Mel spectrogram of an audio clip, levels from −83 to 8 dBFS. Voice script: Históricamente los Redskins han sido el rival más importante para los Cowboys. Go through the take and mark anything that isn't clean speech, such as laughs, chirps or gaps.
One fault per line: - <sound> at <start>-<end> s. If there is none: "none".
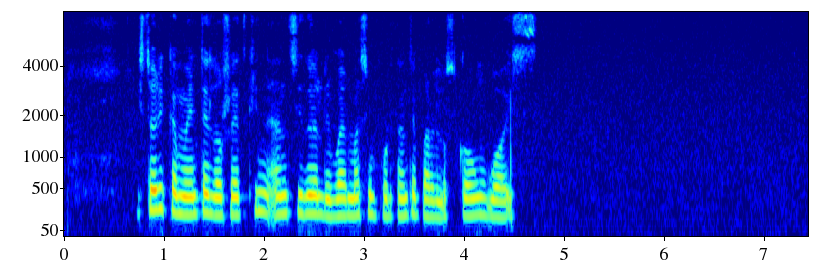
none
